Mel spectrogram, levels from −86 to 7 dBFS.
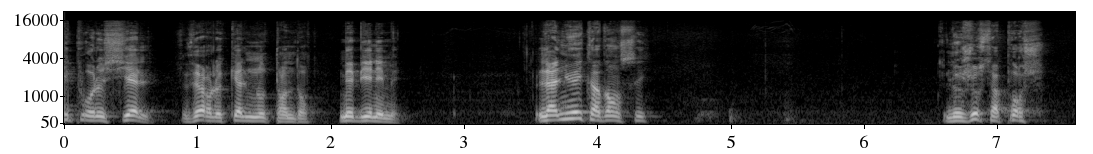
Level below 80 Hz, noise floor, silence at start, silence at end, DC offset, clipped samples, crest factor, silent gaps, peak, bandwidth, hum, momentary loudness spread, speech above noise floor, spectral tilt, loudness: -72 dBFS; -65 dBFS; 0 s; 0.25 s; under 0.1%; under 0.1%; 22 dB; none; -4 dBFS; 16.5 kHz; none; 11 LU; 42 dB; -4 dB/octave; -23 LUFS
